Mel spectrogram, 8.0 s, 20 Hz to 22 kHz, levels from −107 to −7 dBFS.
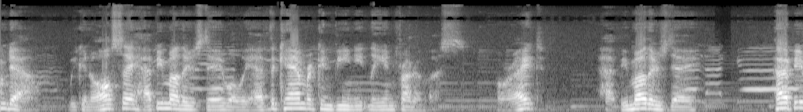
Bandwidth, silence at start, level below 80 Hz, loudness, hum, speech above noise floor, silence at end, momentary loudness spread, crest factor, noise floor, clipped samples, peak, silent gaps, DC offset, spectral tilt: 18 kHz; 0 s; -56 dBFS; -17 LUFS; none; 27 dB; 0 s; 19 LU; 18 dB; -44 dBFS; under 0.1%; 0 dBFS; none; under 0.1%; -6 dB/octave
